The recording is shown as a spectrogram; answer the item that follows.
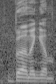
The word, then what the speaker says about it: Birmingham: The other thing is, usually these HAM endings in British place names, the H is silent, as in Birmingham, Fulham, Balham, and there's so many more. But Petersham, we possibly bastardized it to Petersham rather than Petersham.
